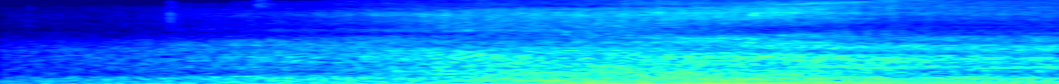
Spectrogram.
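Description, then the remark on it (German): A car approaches and passes outside the Hotel Ego King, a former motel, with a deep engine rumble that swells to a peak and then fades, set against steady road traffic noise, with no voices. “Autos sind her und weggefahren.”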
